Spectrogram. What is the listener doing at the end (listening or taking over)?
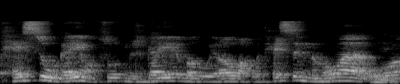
listening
